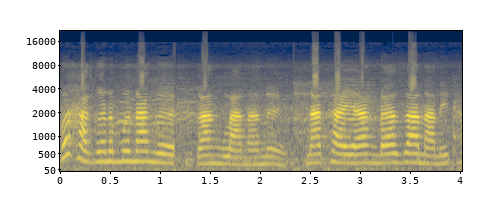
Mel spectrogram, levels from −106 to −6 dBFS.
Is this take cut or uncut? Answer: cut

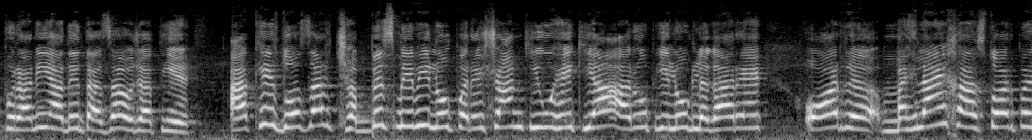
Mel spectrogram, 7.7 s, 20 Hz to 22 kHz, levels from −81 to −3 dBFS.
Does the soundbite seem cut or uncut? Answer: uncut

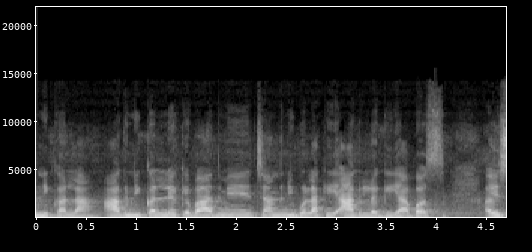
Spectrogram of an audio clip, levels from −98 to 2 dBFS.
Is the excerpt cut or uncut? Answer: uncut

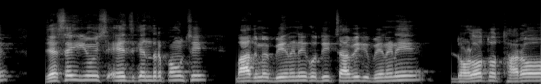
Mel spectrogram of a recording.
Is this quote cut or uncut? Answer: uncut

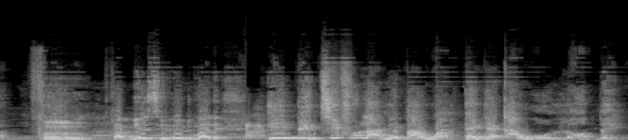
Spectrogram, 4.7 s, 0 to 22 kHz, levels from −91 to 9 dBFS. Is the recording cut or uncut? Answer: cut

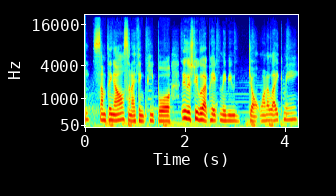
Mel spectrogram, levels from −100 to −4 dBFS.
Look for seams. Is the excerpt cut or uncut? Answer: uncut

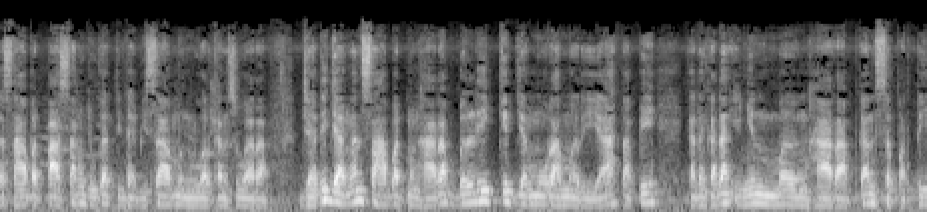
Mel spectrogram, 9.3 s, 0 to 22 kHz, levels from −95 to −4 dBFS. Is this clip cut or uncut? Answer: cut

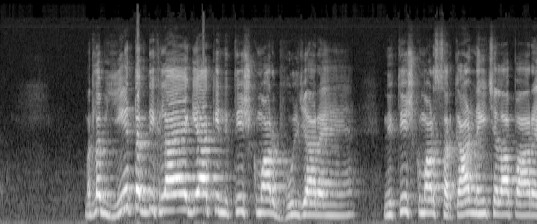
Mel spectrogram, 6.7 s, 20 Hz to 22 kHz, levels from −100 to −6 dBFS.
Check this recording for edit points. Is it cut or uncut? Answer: uncut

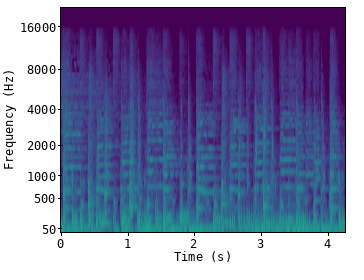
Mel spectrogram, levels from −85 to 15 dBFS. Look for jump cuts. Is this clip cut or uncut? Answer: uncut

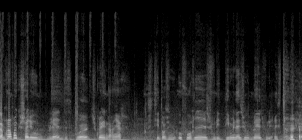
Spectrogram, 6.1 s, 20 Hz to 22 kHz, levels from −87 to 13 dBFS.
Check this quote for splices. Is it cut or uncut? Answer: uncut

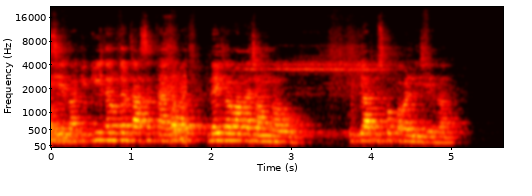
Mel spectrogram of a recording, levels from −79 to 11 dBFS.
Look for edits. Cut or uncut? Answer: cut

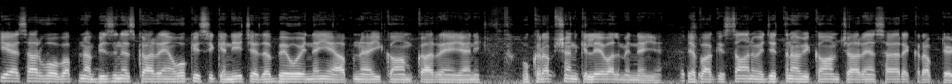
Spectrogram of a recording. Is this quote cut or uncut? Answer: uncut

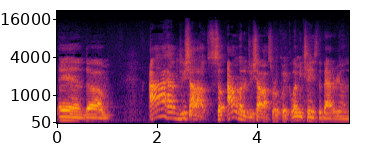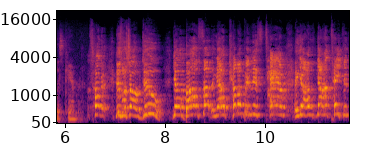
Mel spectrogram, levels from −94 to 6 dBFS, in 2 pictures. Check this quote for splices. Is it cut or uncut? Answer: cut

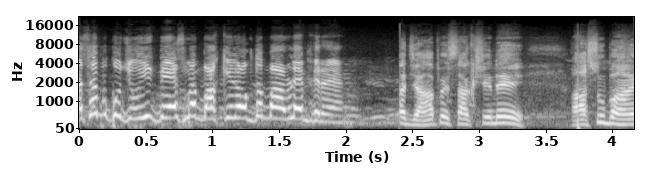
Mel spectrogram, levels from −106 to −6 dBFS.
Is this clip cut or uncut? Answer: cut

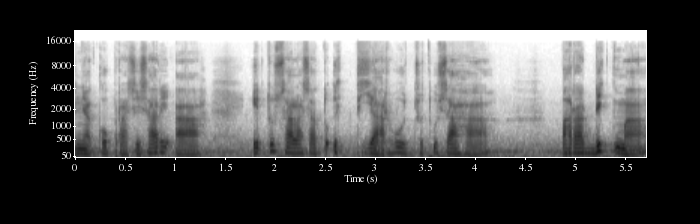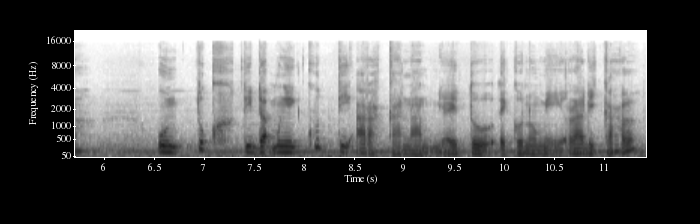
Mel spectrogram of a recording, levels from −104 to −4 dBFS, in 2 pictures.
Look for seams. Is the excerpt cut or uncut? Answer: uncut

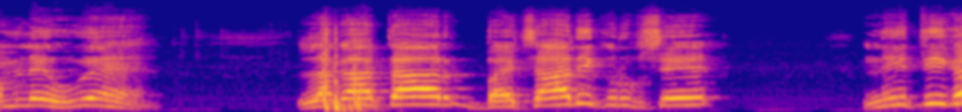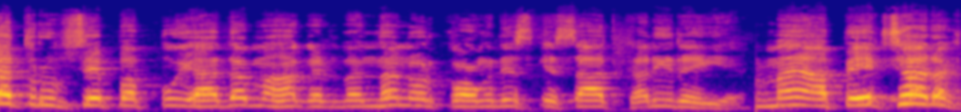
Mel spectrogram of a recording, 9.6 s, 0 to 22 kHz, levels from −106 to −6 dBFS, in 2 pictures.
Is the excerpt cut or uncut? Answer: cut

